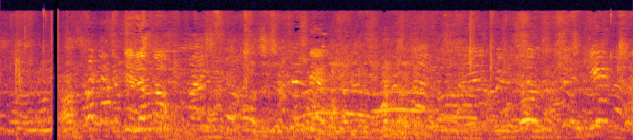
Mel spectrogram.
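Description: Several people talking at once, their voices overlapping in chatter, with a brief break in the sound about half a second in.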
